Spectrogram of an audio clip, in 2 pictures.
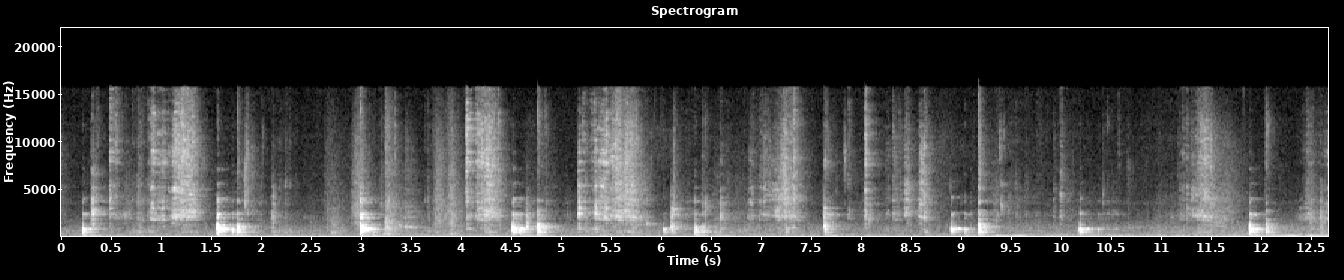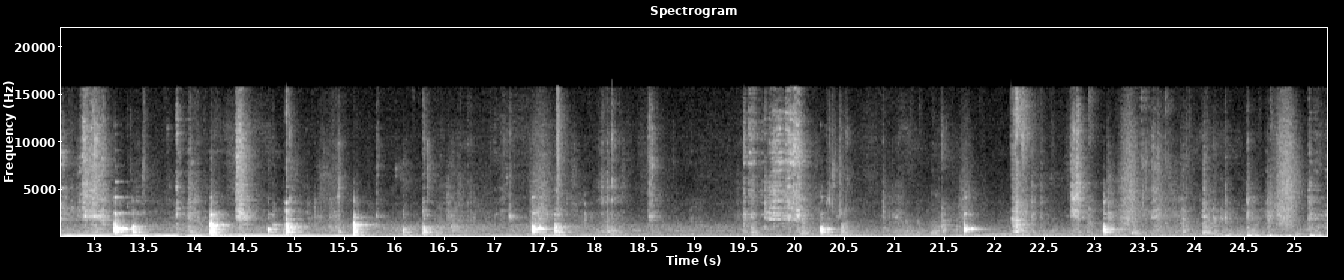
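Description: Pestle pounding papaya-salad ingredients (Thai eggplant, tomato, chili, garlic, lime) in a mortar, a separate knock about every second and a half, with light spoon-and-utensil clatter as the mix is stirred.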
